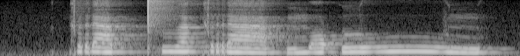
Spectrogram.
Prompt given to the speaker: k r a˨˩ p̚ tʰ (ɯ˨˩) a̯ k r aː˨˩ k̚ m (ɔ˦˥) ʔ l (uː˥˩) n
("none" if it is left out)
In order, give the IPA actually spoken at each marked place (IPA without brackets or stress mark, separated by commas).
ɯ˦˥, ɔ˦˥, uː˥˩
